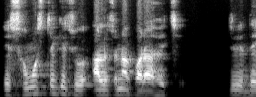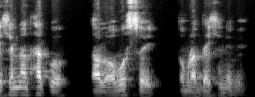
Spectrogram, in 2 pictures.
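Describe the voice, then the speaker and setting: Husky-voiced man teaching a grammar lesson. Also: mid-range voice. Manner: asks students questions and answers them himself; drawn-out slow syllable-by-syllable pronunciation.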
